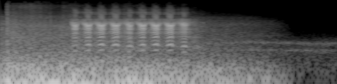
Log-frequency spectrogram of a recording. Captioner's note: bleats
